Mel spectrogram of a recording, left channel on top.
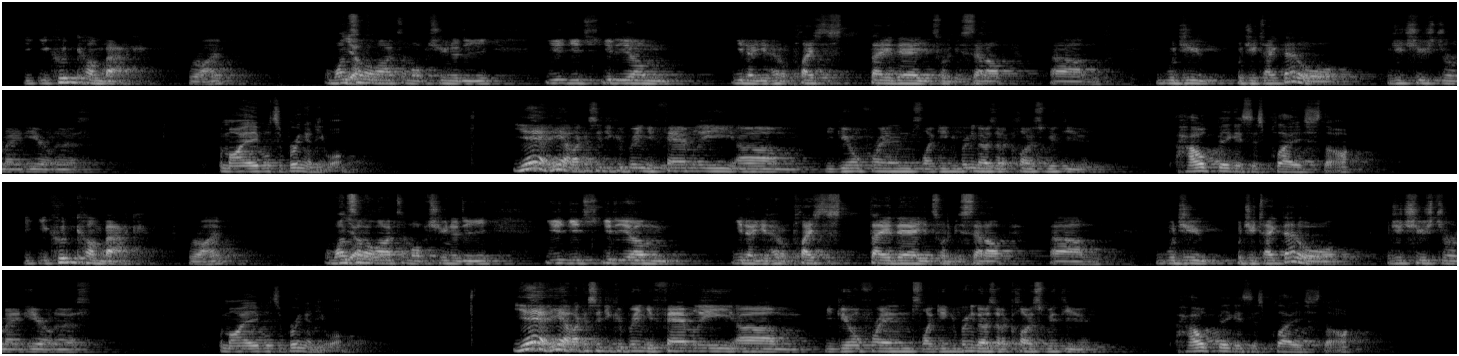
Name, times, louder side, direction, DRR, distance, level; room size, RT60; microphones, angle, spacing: voice 1, 0.2-1.4 1.9-2.2 3.2-5.2 5.4-6.7 7.3-10.1 10.5-11.0 11.5-12.1 12.3-13.4 13.9-15.4 19.7-25.4, right 2 dB, 60° right, 2.7 m, -31 dB
voice 2, 16.7-18.0 26.3-28.0, left 2 dB, 50° left, 1.6 m, -31 dB
28.0 x 25.5 x 6.3 m
head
